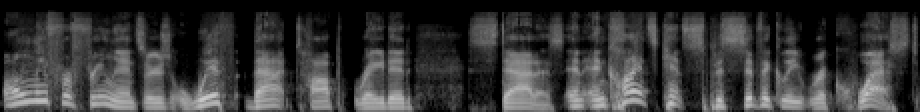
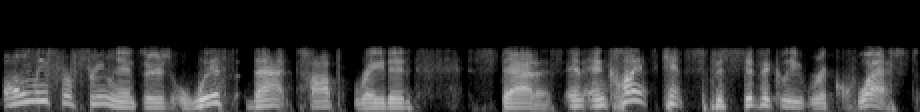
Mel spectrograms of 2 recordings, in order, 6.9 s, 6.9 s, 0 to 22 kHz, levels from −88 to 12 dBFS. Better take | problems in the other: first | garbled, watery; badly; nothing above 4 kHz; slightly in the first

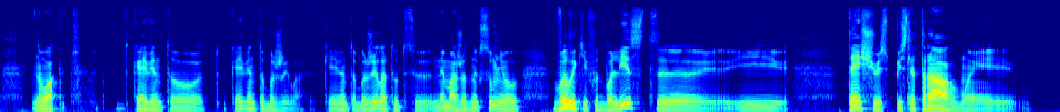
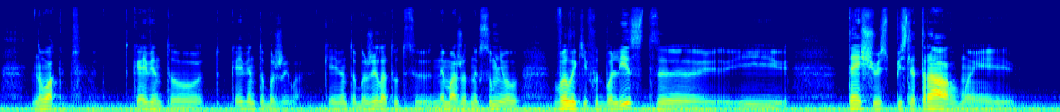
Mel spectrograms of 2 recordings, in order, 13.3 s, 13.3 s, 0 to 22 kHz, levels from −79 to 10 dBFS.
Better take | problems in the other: first | low rumble; faint; throughout; 20 dB below the speech

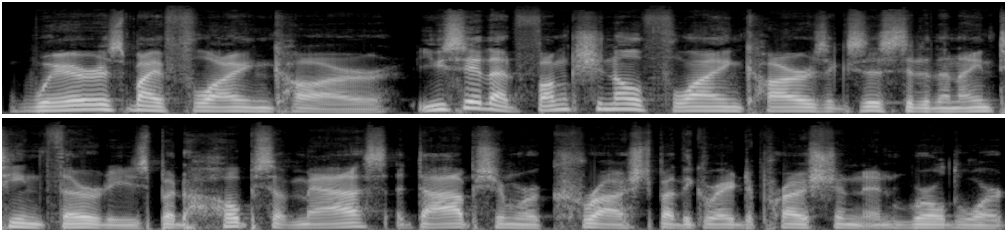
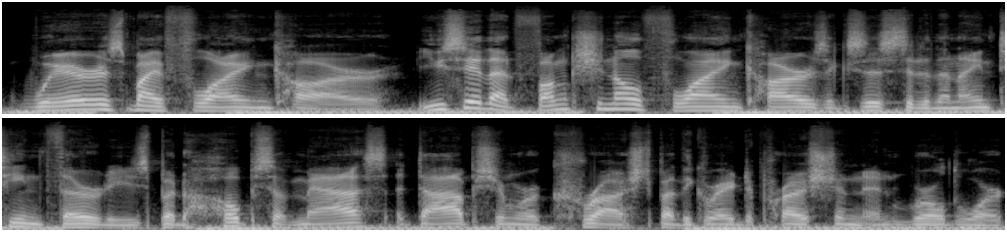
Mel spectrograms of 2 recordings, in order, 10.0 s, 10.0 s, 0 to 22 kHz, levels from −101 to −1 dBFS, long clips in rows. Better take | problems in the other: first | low rumble; faint; throughout; 25 dB below the speech

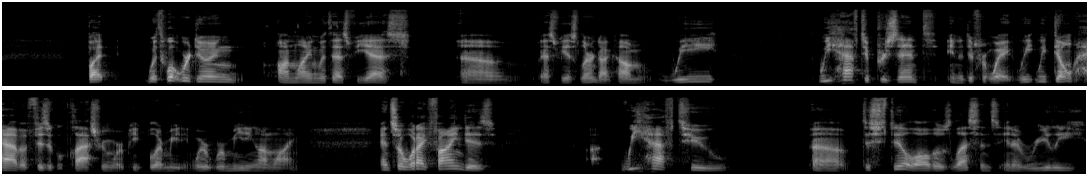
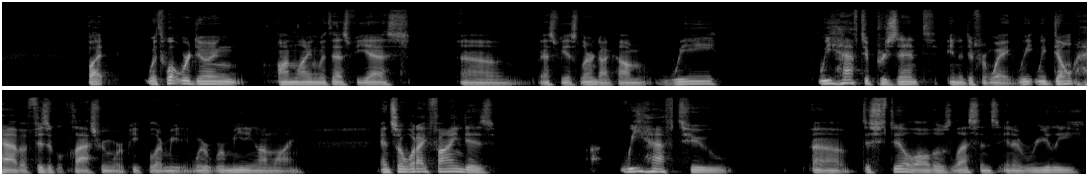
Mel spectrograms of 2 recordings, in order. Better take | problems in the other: second | thin; very; fading below 400 Hz

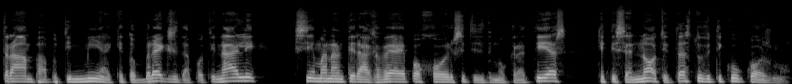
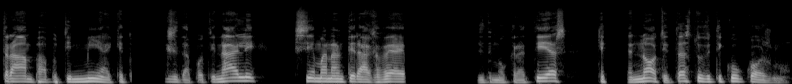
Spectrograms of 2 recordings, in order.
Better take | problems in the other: first | audio cutting out; at 1.5 s, at 4 s for 0.5 s and at 6 s

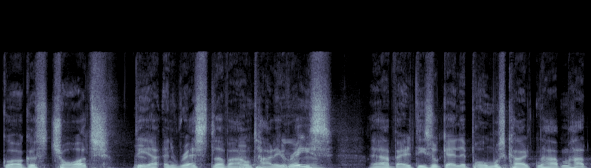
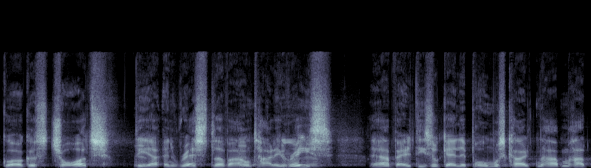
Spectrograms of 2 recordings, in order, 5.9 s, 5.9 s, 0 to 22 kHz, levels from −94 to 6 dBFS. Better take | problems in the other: first | thin; very; fading below 450 Hz

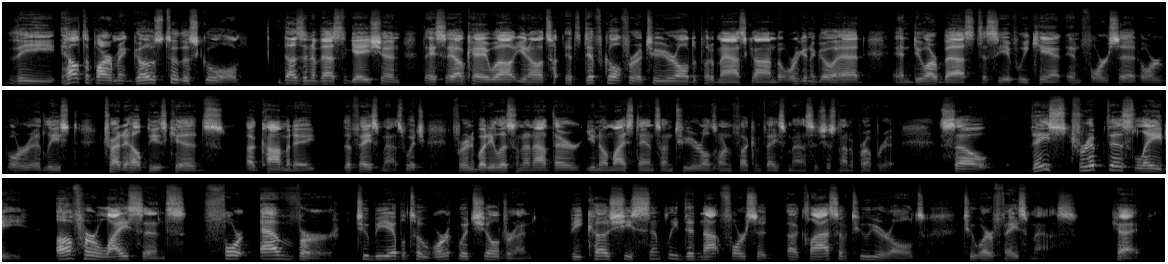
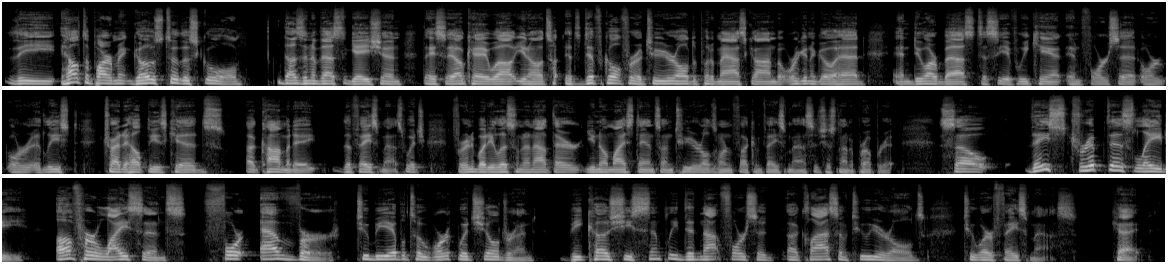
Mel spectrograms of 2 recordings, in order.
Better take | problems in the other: second | thin; very; fading below 700 Hz

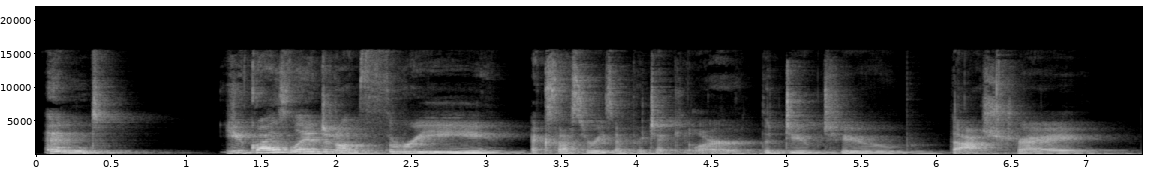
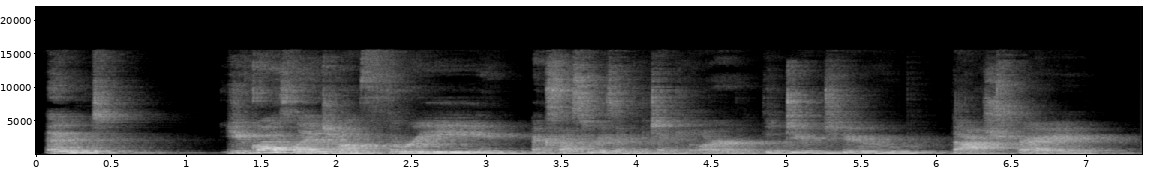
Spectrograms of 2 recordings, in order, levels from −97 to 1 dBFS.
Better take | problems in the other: first | room echo; strong; dies away in 1 s; slight in the first // off-mic speech; far

